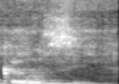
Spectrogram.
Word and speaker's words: Quincy: Quincy, vocês devem ter entendido, mas em francês se pronuncia Quincy.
